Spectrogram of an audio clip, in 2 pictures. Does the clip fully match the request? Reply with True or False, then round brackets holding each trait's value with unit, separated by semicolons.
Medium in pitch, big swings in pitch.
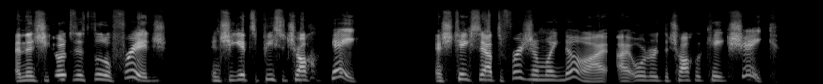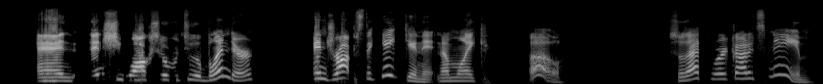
False (210 Hz; 6.0 semitones)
